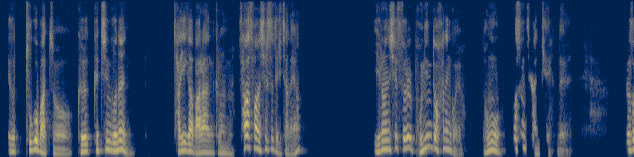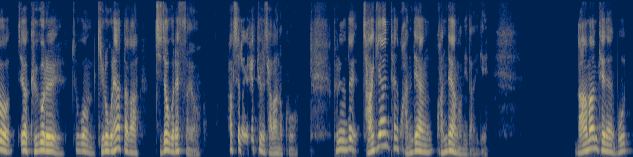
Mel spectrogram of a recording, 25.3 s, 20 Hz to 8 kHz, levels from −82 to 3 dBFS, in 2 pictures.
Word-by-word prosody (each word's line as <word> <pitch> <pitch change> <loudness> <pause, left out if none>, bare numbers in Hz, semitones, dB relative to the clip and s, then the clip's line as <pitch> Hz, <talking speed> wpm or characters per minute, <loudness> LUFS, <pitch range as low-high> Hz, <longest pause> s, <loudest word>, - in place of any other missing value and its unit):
그래서 135 -1 -2 0.2
두고 160 +2 +4
봤죠. 90 - -1
그 135 0 +2
그 150 - -2
친구는 150 - +2 0.8
자기가 140 0 +2
말한 115 +1 +1
그런 100 -4 -11
사소한 205 -4 +5
실수들 170 - -2
있잖아요. 90 - -7 1.4
이런 165 +7 0
실수를 195 +3 +1
본인도 200 +10 0
하는 175 -3 -2
거예요. 145 - -9 0.4
너무 145 +2 -2 0.2
서슴지 200 +1 -4
않게. 95 -1 -12
네. - - -15 1.1
그래서 155 -4 +3
제가 150 -2 +2
그거를 140 -9 +3 0.2
쪼금 140 -6 -5
기록을 140 +2 +2
해 - - +7
놓았다가 135 - 0 0.3
지적을 140 +1 +3
했어요. 140 0 -5 0.5
확실하게 470 -2 -3
팩트를 145 -7 -4
잡아 100 -2 -4
놓고. 90 -2 -16 0.7
그랬는데 170 +1 -2
자기한테는 215 +3 +2
관대한 125 +4 0
관대한 130 +1 0
겁니다 85 -2 -14
이게. - - -22 1.8
남한테는 150 - +3
뭐 135 +6 -5
145 Hz, 260 characters per minute, -23 LUFS, 115-170 Hz, 1.8 s, 해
